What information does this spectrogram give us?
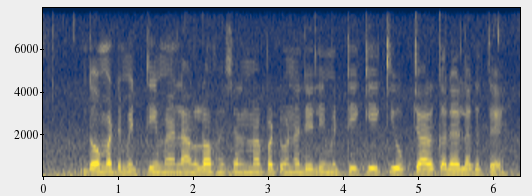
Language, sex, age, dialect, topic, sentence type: Maithili, female, 46-50, Angika, agriculture, question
